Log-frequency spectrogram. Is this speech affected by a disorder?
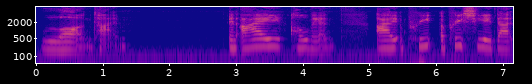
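Yes: stuttering; fear of speaking in front of groups, school accommodations for presenting projects, found national stuttering association; many fears about speaking; here repeated sounds, prolonged sounds.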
